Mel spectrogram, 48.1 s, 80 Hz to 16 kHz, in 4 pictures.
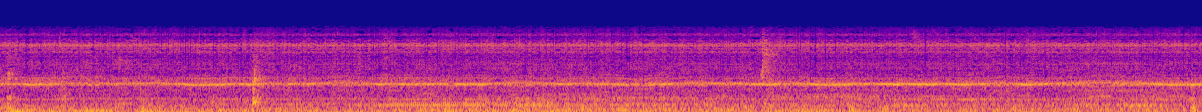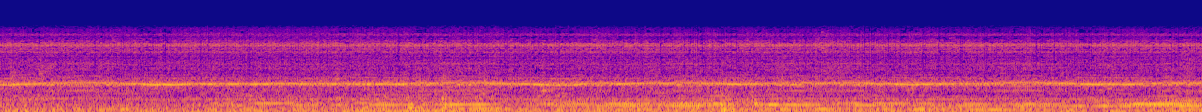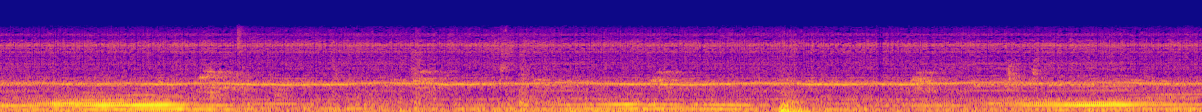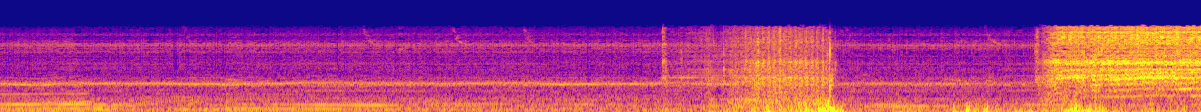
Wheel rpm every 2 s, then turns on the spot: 0, 0, 0, 0, 0, 0, 0, 0, 0, 0, 0, 0, 0, 0, 0, 0, 0, 0, 0, 0, 0, 10, 10, 40.
42-44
